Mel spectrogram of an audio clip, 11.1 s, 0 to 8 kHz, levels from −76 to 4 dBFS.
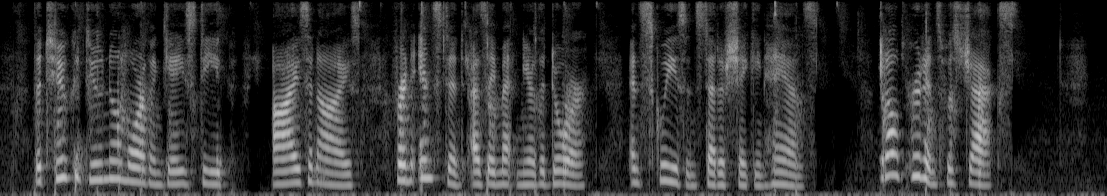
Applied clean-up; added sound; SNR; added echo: neural mask model Resemble Enhance denoiser.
